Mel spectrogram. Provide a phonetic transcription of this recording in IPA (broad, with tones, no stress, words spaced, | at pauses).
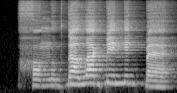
hɔ˨ŋo˨ɡɗa˦ wa˦ɡɓe˦ŋe˦ɡ k͡pæ˨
